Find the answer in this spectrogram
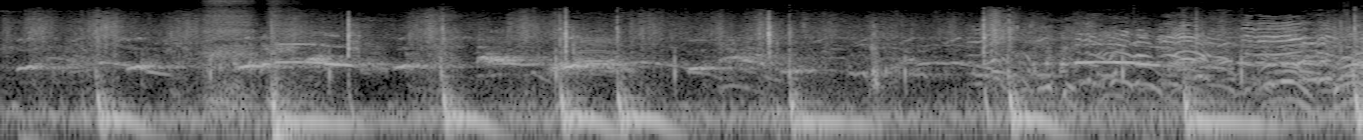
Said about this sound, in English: I fucking hate birds.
